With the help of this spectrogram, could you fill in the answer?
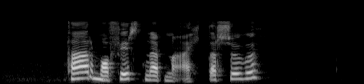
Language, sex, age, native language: Icelandic, female, 50-59, Icelandic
